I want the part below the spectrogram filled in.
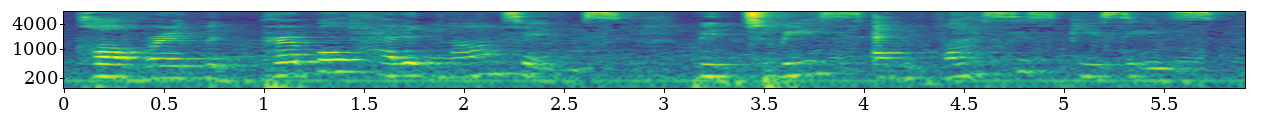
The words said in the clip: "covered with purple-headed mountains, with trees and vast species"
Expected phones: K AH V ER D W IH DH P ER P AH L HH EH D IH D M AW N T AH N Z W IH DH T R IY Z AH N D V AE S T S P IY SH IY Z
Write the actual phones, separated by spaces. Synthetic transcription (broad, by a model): K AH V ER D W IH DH P ER P AH L HH EH D IH D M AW N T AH N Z W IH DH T W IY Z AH N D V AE S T S P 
